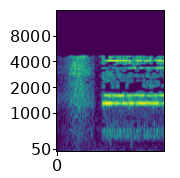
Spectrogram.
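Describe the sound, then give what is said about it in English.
A telephone rings steadily from an incoming call on the other line, its bright electronic tone starting abruptly after a brief burst of hissy noise and continuing loud with no talking. “Call on the other line, and we'll see if there's any squeak on that line.”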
